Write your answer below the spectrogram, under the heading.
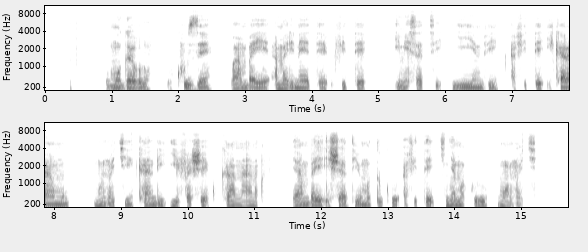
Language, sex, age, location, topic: Kinyarwanda, male, 25-35, Kigali, health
